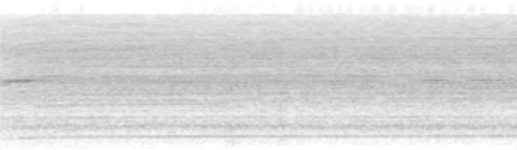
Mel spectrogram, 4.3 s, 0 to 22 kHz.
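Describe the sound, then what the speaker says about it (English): Butter and sugar being creamed together, half a cup of butter with three-quarters cup of sugar, under a continuous steady electric mixer whine with a faint motor hum and no talking. "We got half a cup of butter and 3/4 cup of sugar, and we're going to cream this together for a few minutes."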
